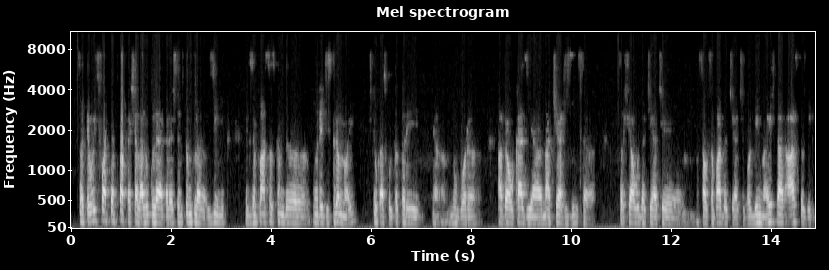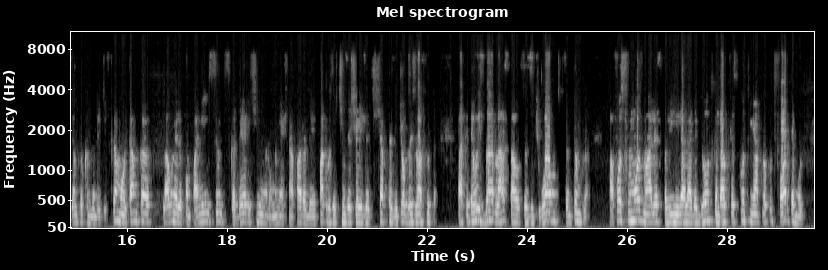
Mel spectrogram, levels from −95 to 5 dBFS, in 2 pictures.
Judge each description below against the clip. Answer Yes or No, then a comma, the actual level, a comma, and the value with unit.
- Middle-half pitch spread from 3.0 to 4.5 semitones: No, narrow, 2.6 semitones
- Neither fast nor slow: No, fast, 200 wpm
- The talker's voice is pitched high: No, low, 130 Hz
